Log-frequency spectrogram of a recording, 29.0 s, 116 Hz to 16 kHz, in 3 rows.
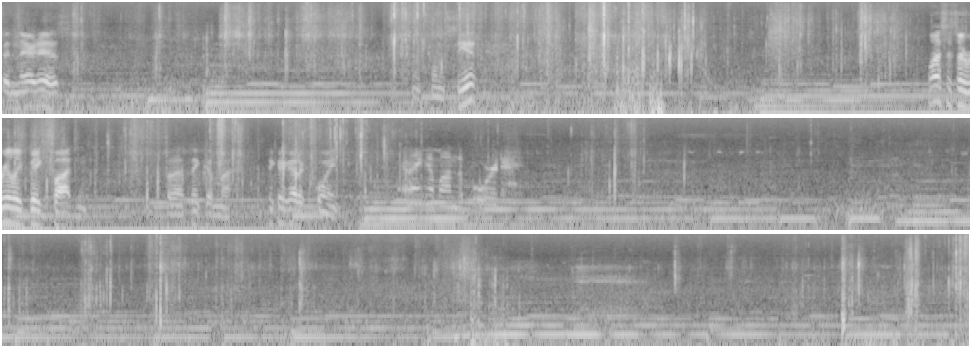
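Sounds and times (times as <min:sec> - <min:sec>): footsteps: 0:00.0 - 0:13.9, 0:14.7 - 0:16.6, 0:19.3 - 0:29.0
music of long low notes: 0:00.0 - 0:29.0.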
